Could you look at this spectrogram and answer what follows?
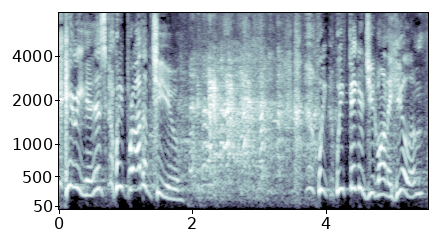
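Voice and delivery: smug, fawning and giggly; teacher's pets. Retold or imitated. Disciples sucking up to Jesus, high eager laughing. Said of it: "teachers' pets".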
